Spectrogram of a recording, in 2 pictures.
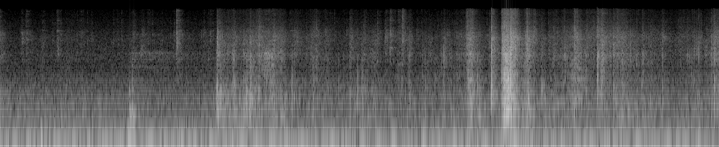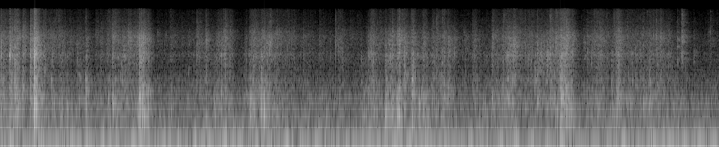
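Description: Padded plastic mailer crinkling and rustling as it is handled and slit open with a utility knife, with a couple of sharper, louder crackles along the way.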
